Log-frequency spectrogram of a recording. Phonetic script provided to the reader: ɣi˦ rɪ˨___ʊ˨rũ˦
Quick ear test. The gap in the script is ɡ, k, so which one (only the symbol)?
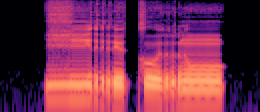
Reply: k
